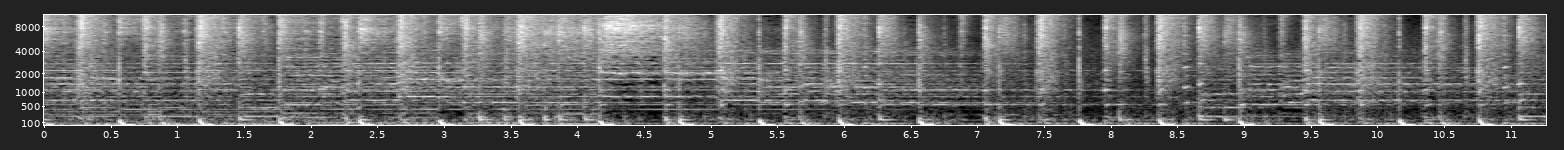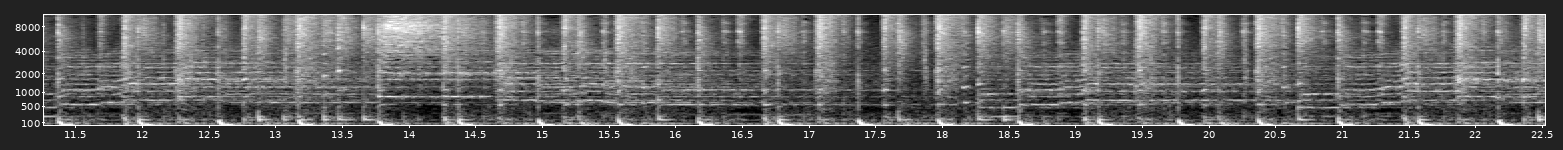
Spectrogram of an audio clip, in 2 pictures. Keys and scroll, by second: 4.7 ctrl+t, 14.0 ctrl+t, 14.8 ctrl+t.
